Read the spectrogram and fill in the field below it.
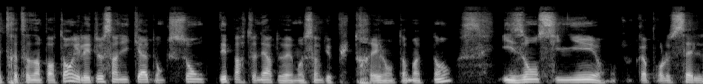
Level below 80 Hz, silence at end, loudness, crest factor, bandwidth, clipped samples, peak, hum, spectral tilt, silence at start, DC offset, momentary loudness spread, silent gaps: -40 dBFS; 0 s; -19 LUFS; 18 dB; 16 kHz; under 0.1%; -2 dBFS; none; -4 dB/octave; 0 s; under 0.1%; 9 LU; 2.09-2.13 s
